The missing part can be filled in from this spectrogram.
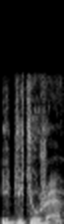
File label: emphatic go quiet, russian; Gambler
